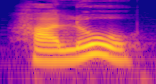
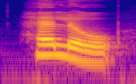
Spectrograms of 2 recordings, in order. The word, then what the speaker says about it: Hallo: of greeting in germany notice the difference in pronunciation it's hallo and not hello these days some people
